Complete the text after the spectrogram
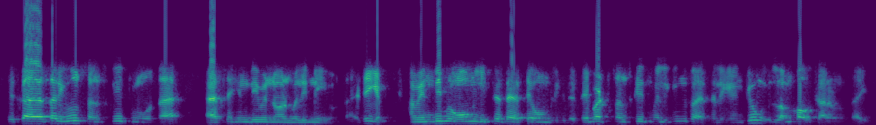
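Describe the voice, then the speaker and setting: A man gives a casual spoken lesson in a mid-pitched voice. He talks slowly and walks through example after example. He keeps checking in with his students and drops English words into his speech. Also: rough recording. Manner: repeats "theek hai" as a check-in; explains slowly with repeated examples. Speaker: teacher.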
